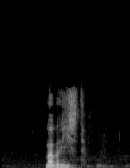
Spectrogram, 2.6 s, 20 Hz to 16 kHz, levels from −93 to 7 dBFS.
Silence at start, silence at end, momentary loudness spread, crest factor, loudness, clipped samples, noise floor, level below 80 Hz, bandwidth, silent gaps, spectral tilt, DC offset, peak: 0.9 s; 0.95 s; 13 LU; 26 dB; -27 LUFS; under 0.1%; -77 dBFS; -68 dBFS; 8 kHz; none; -5.5 dB/octave; under 0.1%; -6 dBFS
